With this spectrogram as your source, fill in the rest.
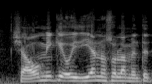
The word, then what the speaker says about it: Xiaomi: Entonces, eso en el área telefónico, Xiaomi, la gente dice Xiaomi, no, Xiaomi. Xiaomi que hoy día no solamente tiene, tanto Huawei como Xiaomi no solamente están en el tema de teléfono.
